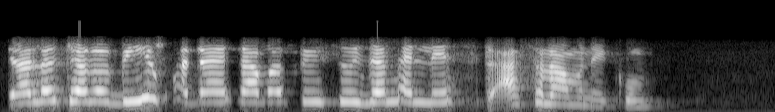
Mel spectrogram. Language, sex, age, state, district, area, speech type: Kashmiri, female, 30-45, Jammu and Kashmir, Srinagar, urban, conversation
